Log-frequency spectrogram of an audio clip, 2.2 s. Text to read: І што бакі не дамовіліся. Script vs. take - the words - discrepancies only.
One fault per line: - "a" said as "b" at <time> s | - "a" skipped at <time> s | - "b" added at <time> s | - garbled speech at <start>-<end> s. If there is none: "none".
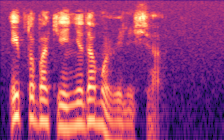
none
